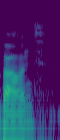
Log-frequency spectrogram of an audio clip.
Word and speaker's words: Bownes: Did you ever play on the same team as Fabian Bones? B-O-W-N-E-S. Fabian Bones or Bonus, one of those others. – Fabian Bones, Arizona Cardinals, Gunner, right?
